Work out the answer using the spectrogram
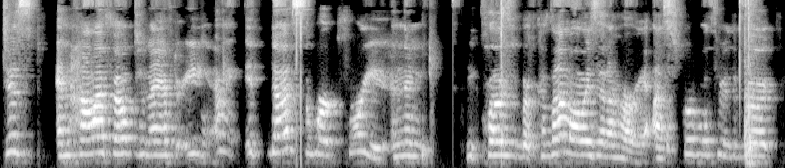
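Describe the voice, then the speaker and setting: A chatty woman shares tips and talks directly to her audience. Her voice sits a bit high. It is recorded in an echoey room with a faint hiss underneath. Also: a little fast, sharp tone. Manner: chatty and folksy, addressing viewers directly. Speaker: co-host sharing wellness tips. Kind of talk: casual chat.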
